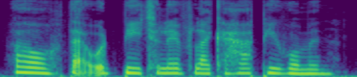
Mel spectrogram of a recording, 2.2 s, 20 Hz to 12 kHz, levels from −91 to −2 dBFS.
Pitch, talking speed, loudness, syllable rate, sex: 200 Hz, 270 wpm, -20 LUFS, 6.4 syllables/s, female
